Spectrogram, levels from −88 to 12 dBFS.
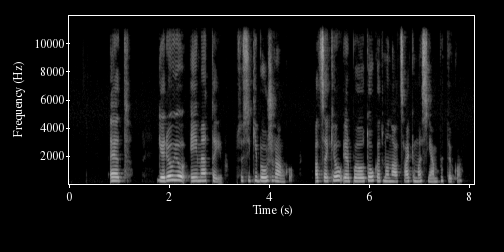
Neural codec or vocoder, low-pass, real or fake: none; 10.8 kHz; real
